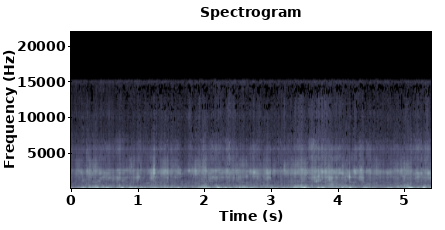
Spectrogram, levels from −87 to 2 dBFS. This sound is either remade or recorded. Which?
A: remade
